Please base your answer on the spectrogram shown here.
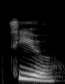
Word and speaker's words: tio: Tio.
